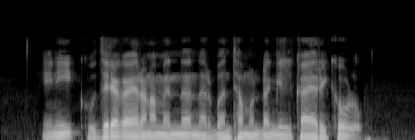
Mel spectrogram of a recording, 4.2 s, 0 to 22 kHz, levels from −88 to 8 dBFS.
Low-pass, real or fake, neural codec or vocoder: 7.2 kHz; fake; codec, 16 kHz, 2 kbps, X-Codec, WavLM features, trained on Multilingual LibriSpeech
